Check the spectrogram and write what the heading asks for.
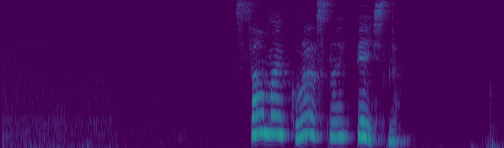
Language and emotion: Russian, positive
